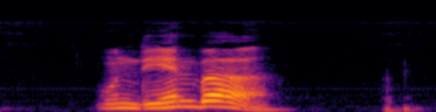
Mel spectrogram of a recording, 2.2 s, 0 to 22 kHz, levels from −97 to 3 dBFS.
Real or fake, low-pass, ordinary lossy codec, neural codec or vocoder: real; 9.9 kHz; AAC, 64 kbps; none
